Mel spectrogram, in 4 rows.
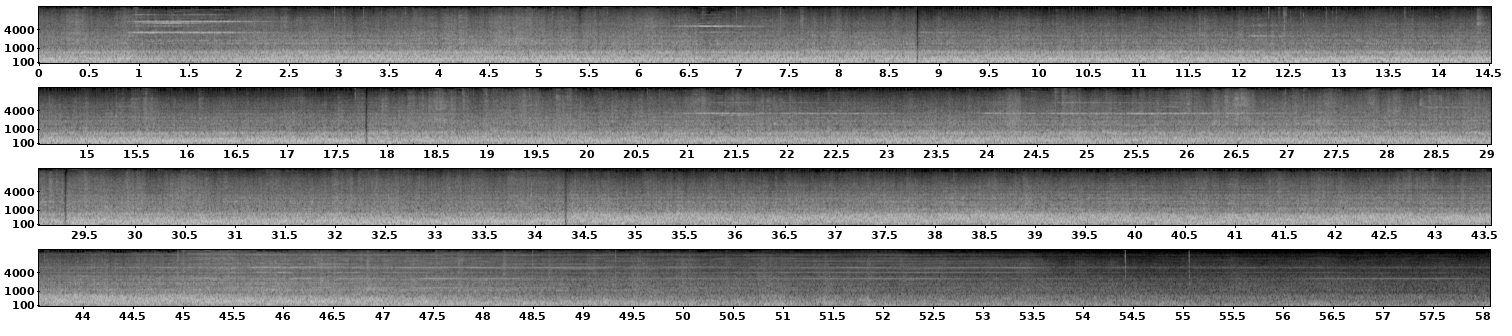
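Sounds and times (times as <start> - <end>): freight train wheels rumbling: 0.0 - 58.0
faint high wheel squeal: 0.9 - 2.3, 6.2 - 7.4, 8.8 - 9.2, 20.9 - 23.2, 23.8 - 27.1, 43.9 - 58.0.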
